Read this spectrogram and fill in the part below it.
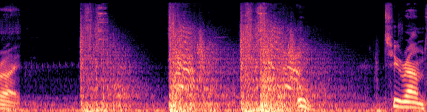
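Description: A rifle fires loud shots that echo and fade.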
